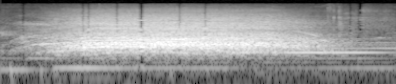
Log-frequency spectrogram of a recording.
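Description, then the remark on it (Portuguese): A church audience shouts together when the preacher asks those with a dream bigger than themselves to shout, a loud, sustained roar of many voices that swells for about three seconds and then fades, with no single speaker standing out. “Alguém que tenha um sonho que é maior do que você, grita aí, deixa eu ver.”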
